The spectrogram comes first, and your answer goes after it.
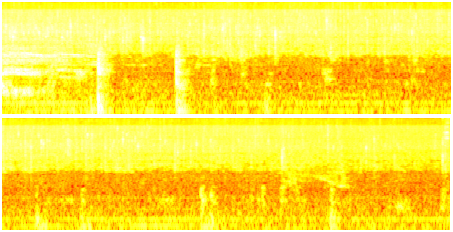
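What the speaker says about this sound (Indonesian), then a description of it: "Tumis cabai, bawang putih, dan jahe sampai harum" Chili, garlic and ginger sauté in a pan, giving a steady, close crackling sizzle throughout with a few sharp spatters and light utensil knocks, and no talking.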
